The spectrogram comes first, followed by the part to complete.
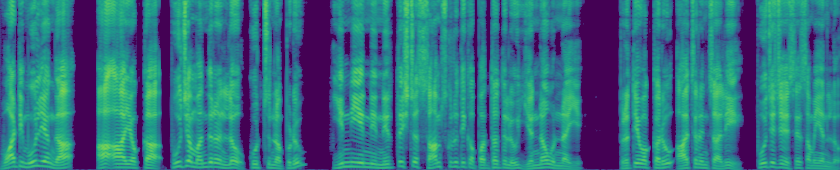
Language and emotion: Telugu, neutral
